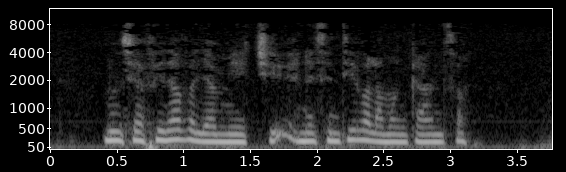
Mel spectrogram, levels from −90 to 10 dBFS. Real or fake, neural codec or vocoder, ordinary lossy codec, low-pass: real; none; MP3, 32 kbps; 10.8 kHz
